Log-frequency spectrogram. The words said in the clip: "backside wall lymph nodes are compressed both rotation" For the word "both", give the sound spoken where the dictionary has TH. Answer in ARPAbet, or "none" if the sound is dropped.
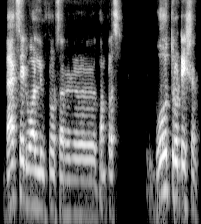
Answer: T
